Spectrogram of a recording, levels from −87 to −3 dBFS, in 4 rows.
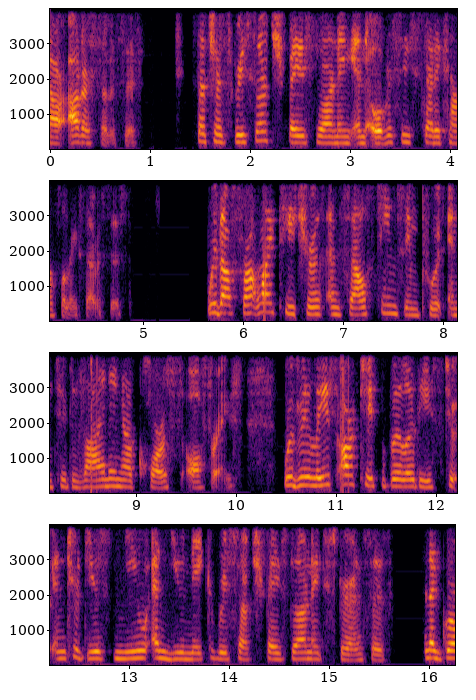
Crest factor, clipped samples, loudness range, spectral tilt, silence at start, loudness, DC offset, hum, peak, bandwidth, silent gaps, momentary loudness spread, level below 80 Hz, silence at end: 22 dB; under 0.1%; 3 LU; -8 dB/octave; 0 s; -26 LUFS; under 0.1%; none; -4 dBFS; 4 kHz; 5.46-5.55 s; 15 LU; -64 dBFS; 0 s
